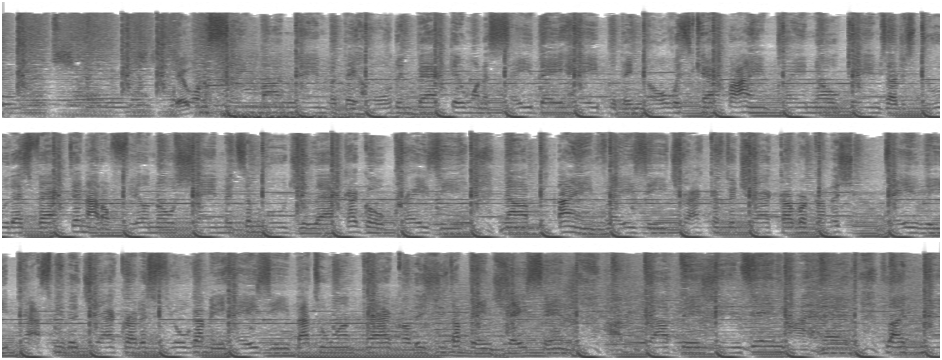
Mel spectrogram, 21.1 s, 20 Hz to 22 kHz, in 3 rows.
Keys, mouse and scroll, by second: 1.3 right click, 4.4 right click, 8.3 ctrl+j, 11.2 ctrl+j, 12.6 shift+click, 14.1 right click, 17.3-18.0 scroll down 8, 19.4 ctrl+j.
